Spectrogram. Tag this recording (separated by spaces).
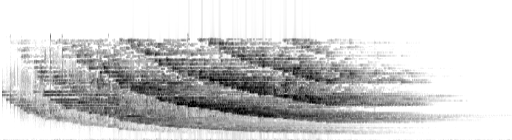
glissando orchestral wind-chimes windchimes percussion chimes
